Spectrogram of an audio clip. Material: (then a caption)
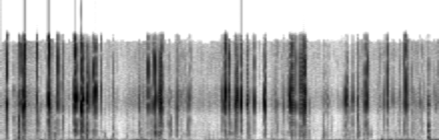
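Foil and foam. Long nails tap and scratch across a silver foil-faced foam insulation sheet bent over the microphone. The crinkly foil gives a dense run of bright, sharp crackles and scrapes over a steady low rumble.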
